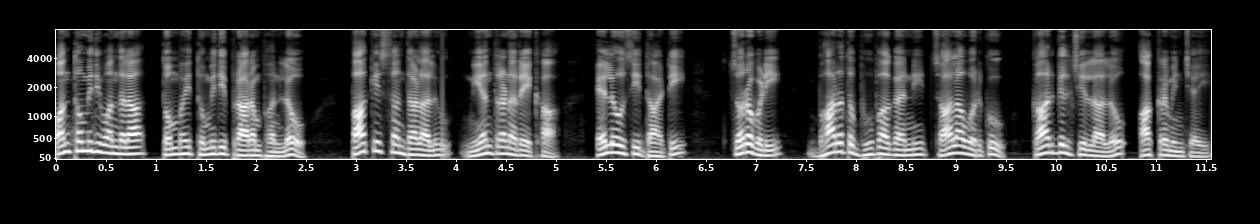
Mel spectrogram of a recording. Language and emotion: Telugu, neutral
